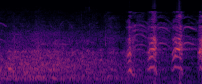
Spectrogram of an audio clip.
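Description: A person laughing: a long breathy exhale, then quick pitched laughing pulses, about four a second, from a little past halfway.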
